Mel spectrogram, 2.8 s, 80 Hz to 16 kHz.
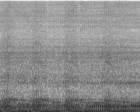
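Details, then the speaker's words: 2011 Yamaha Raptor 125 quad with the choke off: the single cylinder chugs unevenly, missing and then stalling. The owner suspects fuel starvation; the tank vent is ruled out, and petcock flow is still to be checked. "choke off. Yeah, it stalls out. So, it's obviously not getting enough fuel for sure."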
